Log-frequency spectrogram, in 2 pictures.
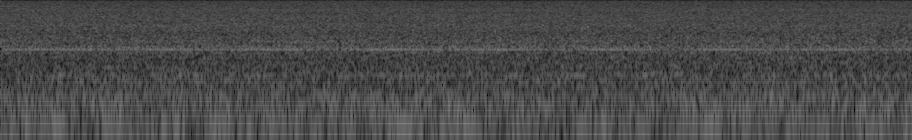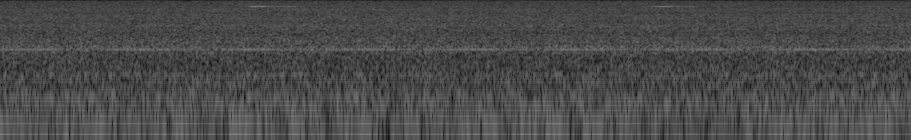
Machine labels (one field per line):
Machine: fan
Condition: normal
